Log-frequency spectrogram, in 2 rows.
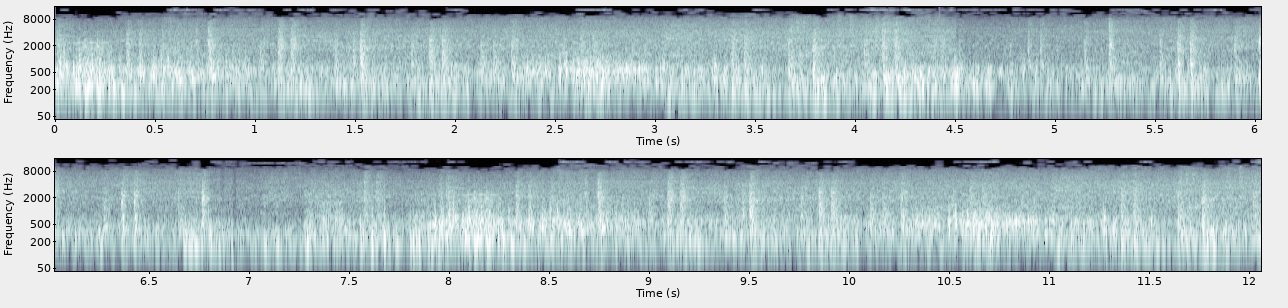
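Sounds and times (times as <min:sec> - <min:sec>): train wheels clattering on rails: 0:00.0 - 0:12.0.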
